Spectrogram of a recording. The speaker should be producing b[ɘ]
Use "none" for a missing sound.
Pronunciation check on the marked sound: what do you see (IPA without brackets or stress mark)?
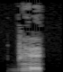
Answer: ø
